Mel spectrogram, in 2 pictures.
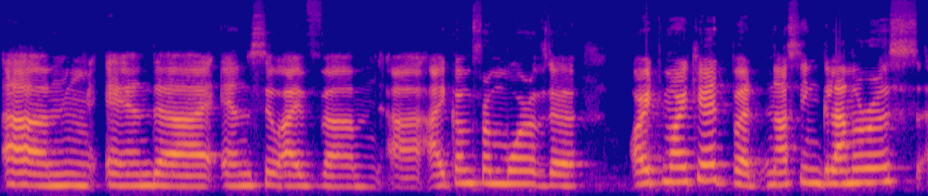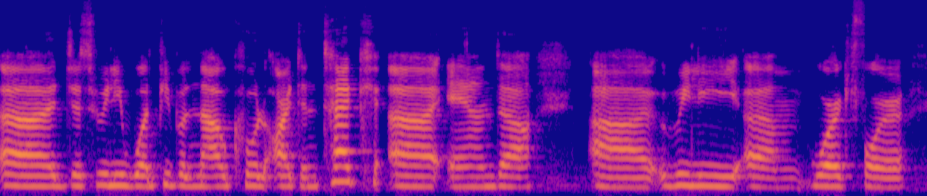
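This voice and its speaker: A woman with a French accent speaks very slowly in a medium pitch, her tone bright and sharp, on a very clean recording with a silent background. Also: ordinary pitch variation. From France. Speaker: digital art advisor and curator. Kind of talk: lecture. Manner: halting, many fillers.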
